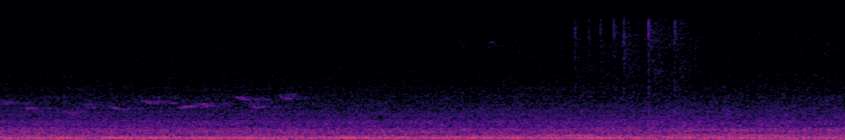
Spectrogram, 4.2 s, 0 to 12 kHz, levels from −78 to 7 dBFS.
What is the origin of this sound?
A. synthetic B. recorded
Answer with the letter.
B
